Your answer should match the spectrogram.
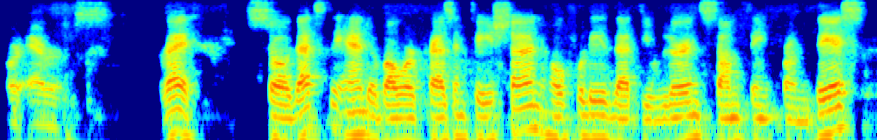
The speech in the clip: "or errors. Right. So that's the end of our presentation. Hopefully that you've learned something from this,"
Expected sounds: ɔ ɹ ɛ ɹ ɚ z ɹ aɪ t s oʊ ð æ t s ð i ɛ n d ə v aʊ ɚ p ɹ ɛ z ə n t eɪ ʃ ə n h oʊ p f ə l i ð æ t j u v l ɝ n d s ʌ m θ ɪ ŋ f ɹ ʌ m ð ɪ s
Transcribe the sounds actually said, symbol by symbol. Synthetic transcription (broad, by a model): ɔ ɹ ɛ ɹ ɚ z ɹ aɪ t s oʊ ð æ t s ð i ɛ n d ə v aʊ ɚ p ɹ ɛ z ə n t eɪ ʃ ə n h oʊ p f ə l i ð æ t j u l ɝ n d s ʌ m θ ɪ ŋ f ɹ ʌ m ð ɪ s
